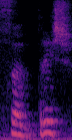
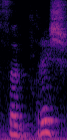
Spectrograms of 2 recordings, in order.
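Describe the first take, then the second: No difference in how they are said.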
